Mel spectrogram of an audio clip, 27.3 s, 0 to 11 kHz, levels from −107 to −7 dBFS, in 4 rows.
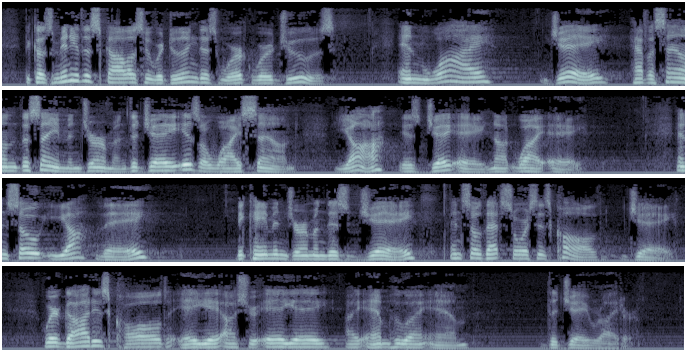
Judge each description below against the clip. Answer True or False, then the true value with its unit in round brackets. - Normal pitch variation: False (6.9 semitones)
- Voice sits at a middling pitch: False (130 Hz)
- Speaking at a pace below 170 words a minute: True (140 wpm)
